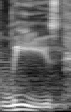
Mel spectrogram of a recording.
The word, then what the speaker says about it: Lies: I think his last name is pronounced Lees. It was beautiful. It really would have been appropriate. His paintings are great, and he would have done a great job. But the real reason I wanted him is because his last name is spelled L-I-E-S.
